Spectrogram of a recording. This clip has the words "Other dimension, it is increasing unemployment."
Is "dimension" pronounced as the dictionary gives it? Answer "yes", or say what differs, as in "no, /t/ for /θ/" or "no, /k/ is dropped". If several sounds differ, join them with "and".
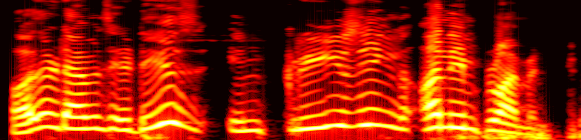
no, /s/ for /ʃ/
